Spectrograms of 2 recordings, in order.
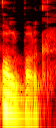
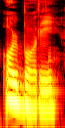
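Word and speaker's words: Aalborg: Tak, ja właśnie y, mam gdzieś tam znajomych z Olborga i oni mnie też tam zawsze poprawiali, że, że Olborg, nie tak. – Alborg. Olborg, albo jeszcze tak podpowiem tu wam, że to G czytamy takie I jakby Olbori, Helsingbori się powinno czytać.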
